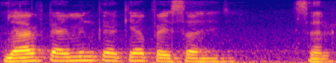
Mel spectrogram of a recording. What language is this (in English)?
Urdu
